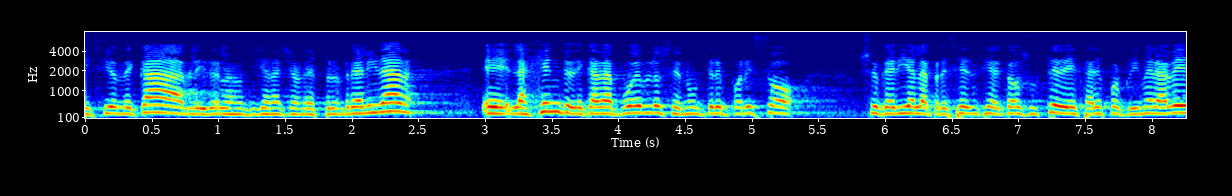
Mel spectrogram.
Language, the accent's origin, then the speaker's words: Spanish; Río Gallegos, Santa Cruz, Argentina; also born or lived in La Plata; yo provengo también, si bien nací en La Plata, provengo de Río Gallegos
